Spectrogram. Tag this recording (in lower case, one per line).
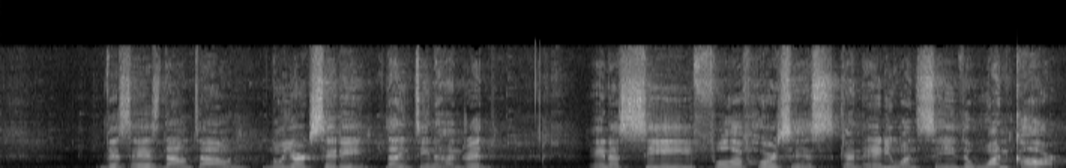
speech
